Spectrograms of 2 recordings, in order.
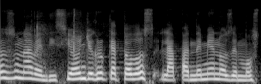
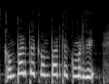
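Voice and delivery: excited fan imitation; 8 semitones higher, 3 dB quieter than usual. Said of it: "ya me dices".

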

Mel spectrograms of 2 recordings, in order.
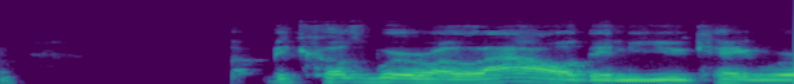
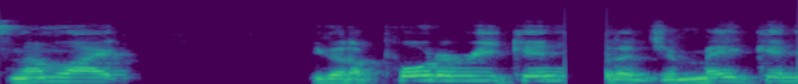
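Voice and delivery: usual speaking voice

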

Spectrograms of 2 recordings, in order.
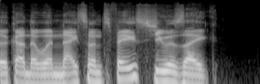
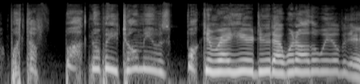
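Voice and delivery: very high-pitched mock tirade; hammed-up phone rant in a squeaky register; exasperated complaint; faster than usual. Acted angry call to colleague.

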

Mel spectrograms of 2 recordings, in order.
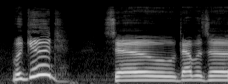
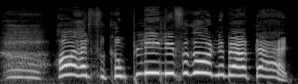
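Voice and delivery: high, near-crying gasp; mock distress; 12 semitones higher than usual. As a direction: act shocked and tearful. Gasp, remembering trauma.

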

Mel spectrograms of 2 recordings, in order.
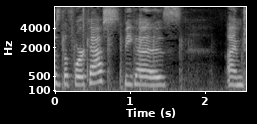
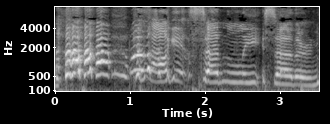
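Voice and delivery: slow, louder words through laughter; laughing; 3 semitones higher, 8 dB louder, much slower than usual. Real, not acted. Explaining her joke to her friend, laughing. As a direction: laugh while saying it.

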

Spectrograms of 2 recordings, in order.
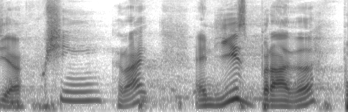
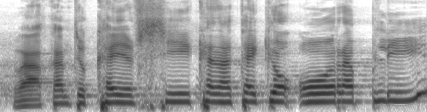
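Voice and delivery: put-on Cape Flats accent, rising to the end; Cape Flats server; 4 semitones higher than usual. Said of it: "when they go to K F C on the Cape Flats".

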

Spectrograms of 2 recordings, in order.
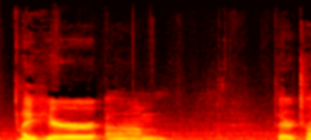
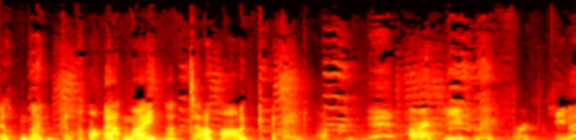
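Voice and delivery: laughing; 5 semitones higher, 6 dB louder, slower than usual. Real, not acted. Dog interrupts, laughing.

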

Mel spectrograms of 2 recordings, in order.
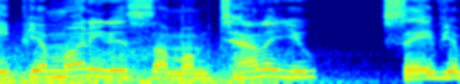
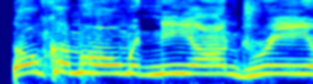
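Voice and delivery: exasperated rant, pitched higher; heated rant; 7 semitones higher than usual. Real, not acted. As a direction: demand it with rising irritation. Heated demand at women.

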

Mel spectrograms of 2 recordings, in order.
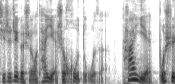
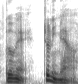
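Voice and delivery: ordinary talk, nothing marked

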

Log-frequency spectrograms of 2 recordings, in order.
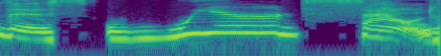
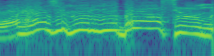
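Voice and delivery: higher, very fast blurt; hurried child; 10 semitones higher, much faster than usual. Retold or imitated. Five-year-old dashing past to the bathroom, hurried. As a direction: blurt it out as a kid rushing by.

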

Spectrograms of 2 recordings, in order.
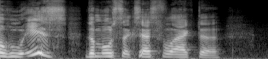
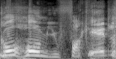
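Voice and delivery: mock angry shout, higher and louder; mean, blunt dismissal; 4 semitones higher, 7 dB louder than usual. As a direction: imitate a harsh boss sending someone away, loudly. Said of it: "Yeah, he was mean".

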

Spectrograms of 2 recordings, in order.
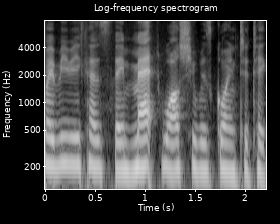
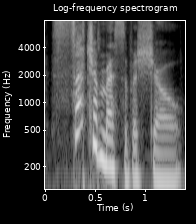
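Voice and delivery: raised, animated reading with high jumps; sassy comment reading; 6 semitones higher than usual. Acted. Co-host acting out a viewer's harsh review, sassy. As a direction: perform the review with sass. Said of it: "Then it was just like".

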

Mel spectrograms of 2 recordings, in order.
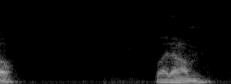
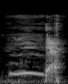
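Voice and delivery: high squeal laugh; 4 dB quieter than usual. Real, not acted. Laughs at the scheme.

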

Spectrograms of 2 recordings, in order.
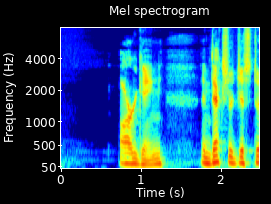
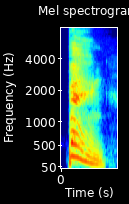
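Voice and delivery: sharp shouted bang like an impact; loud bang; 7 semitones higher, 4 dB louder than usual. A narrator's reading. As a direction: punch it out like a hit on the hull. Rock hits the ship.

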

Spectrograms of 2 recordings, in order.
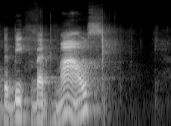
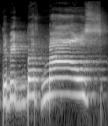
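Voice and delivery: high frightened yell; slow, high yelling cry; yelling child; 14 semitones higher, 4 dB louder than usual. Acted. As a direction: shout the name in fright. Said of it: "yelled the Gruffalo's child".

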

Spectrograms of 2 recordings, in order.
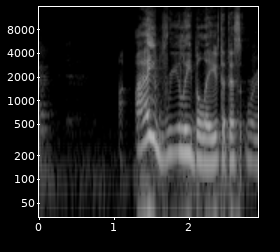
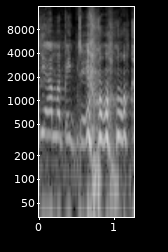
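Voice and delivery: loud, slow, higher-pitched bragging; mock boasting; 8 semitones higher, 12 dB louder than usual. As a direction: brag it out hugely, as a joke.

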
